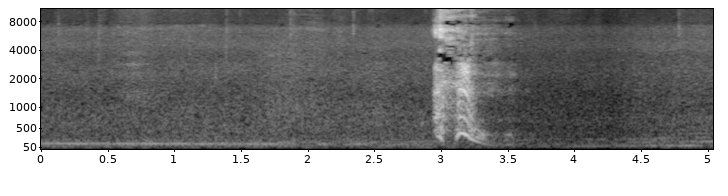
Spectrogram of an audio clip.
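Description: Low steady hum of an idling vehicle engine. About three seconds in, a person makes one short vocal sound that falls in pitch.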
